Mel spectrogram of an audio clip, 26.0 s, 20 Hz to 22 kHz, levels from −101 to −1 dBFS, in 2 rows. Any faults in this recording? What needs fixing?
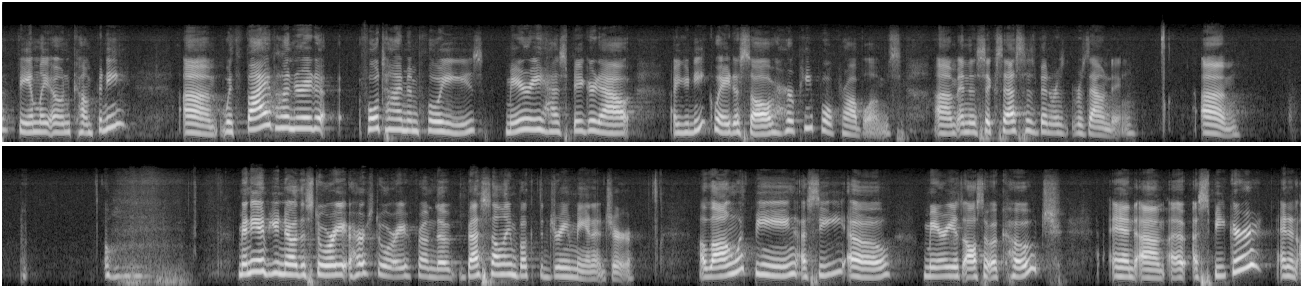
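Nothing stood out on listening, so there is nothing here that needs fixing.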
